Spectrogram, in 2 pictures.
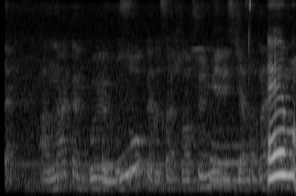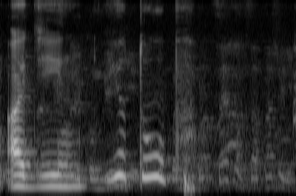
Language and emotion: Russian, sad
